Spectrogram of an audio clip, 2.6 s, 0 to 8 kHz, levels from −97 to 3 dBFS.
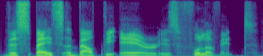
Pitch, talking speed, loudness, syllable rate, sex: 100 Hz, 205 wpm, -21 LUFS, 4.4 syllables/s, male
